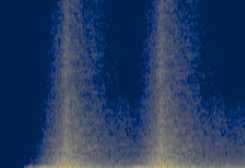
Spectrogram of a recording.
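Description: Two whoosh sound effects with a deep bass rumble under them, about a second apart, each swelling up and falling away, the second trailing off: the sound design of a logo intro animation.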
